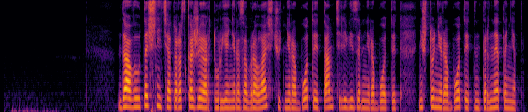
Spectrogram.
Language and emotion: Russian, neutral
